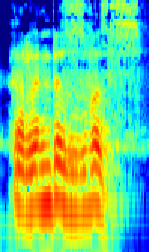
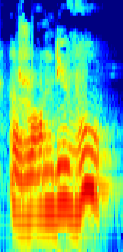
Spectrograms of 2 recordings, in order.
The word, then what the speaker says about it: rendezvous: that v-o-u-s now going by the spelling we pronounce it as rendezvous when in fact it has to be pronounced rendezvous so just see the difference between the spelling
